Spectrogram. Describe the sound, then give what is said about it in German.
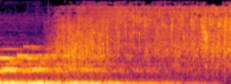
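French fries sizzle steadily in a deep fryer, a dense, crackling hiss of hot oil, with a low rumble underneath and no voices. “Das saftige Brutzeln von Pommes in der Fritteuse.”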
